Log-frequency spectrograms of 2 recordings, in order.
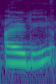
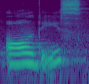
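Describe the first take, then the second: First: Aldi without a final s; German pronunciation. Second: Aldi's with an "aw" start and added s; American-style Aldi's, "all-deez"; American pronunciation. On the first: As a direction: say Aldi as AHL-dee. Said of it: "it's called Aldi". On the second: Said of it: "and not Al-, Aldi's". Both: Shown as a demonstration.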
